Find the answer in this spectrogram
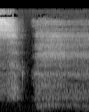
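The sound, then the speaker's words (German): Slow breathing in and out through the nose during a children's yoga exercise: a steady airy breath, a brief silent pause, then a longer, softer breath that continues to the end. “Atme langsam durch die Nase ein und langsam durch die Nase wieder aus.”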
